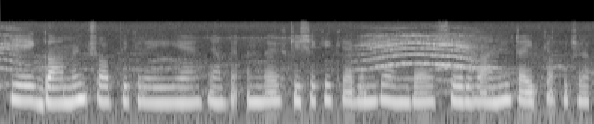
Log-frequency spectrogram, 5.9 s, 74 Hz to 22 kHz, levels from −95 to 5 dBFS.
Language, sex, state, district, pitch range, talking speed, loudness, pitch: Hindi, female, Rajasthan, Churu, 200-220 Hz, 210 wpm, -18 LUFS, 210 Hz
